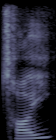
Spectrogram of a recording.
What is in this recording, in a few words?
"coi9", Taiwanese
